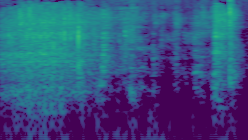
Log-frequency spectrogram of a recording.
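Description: Handling noise: a short rustle at the start, then fainter scuffs and a couple of light clicks as things are moved about by hand.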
